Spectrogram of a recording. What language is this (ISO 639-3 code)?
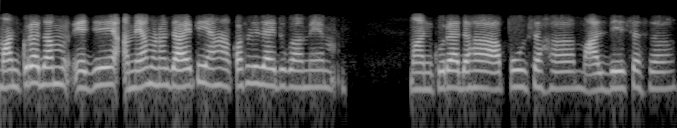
kok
